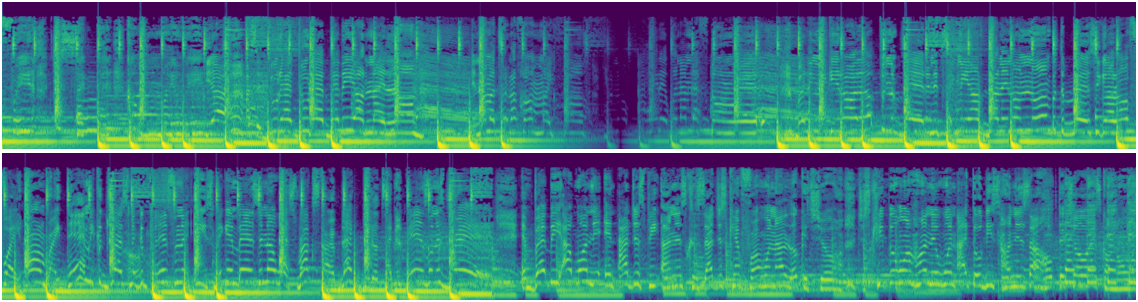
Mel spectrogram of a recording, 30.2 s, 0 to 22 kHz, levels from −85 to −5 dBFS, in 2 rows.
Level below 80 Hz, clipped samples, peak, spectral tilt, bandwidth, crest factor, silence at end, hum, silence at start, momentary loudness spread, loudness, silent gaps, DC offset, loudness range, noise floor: -20 dBFS; under 0.1%; 0 dBFS; -4 dB/octave; 15.5 kHz; 14 dB; 0 s; none; 0 s; 7 LU; -14 LUFS; none; under 0.1%; 6 LU; -46 dBFS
